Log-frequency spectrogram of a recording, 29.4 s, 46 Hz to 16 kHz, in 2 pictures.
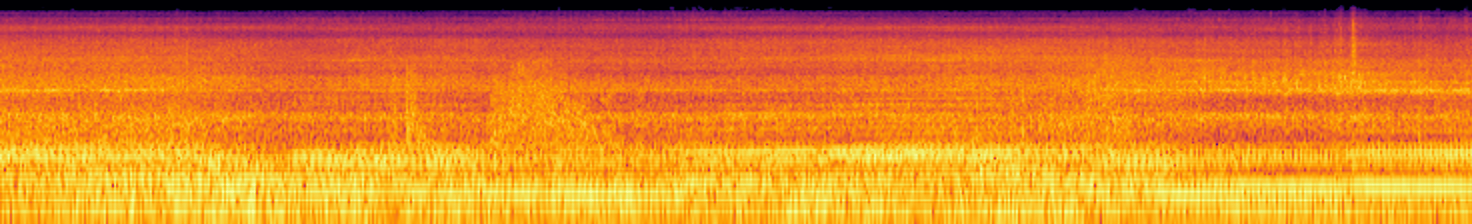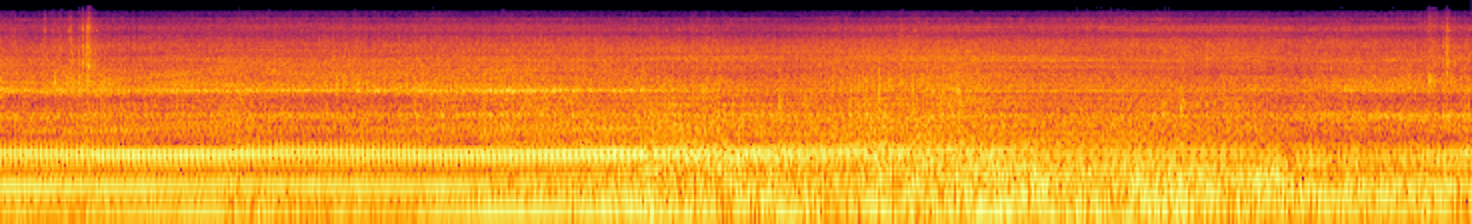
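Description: Yamaha XT250 single-cylinder four-stroke motorcycle engine running under way, its note rising and falling several times with throttle and gear changes.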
